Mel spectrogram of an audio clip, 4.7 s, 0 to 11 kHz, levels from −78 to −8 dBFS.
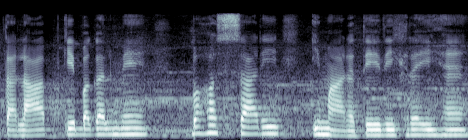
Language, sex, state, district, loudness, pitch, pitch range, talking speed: Hindi, male, Bihar, Patna, -14 LUFS, 135 Hz, 125-145 Hz, 130 wpm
